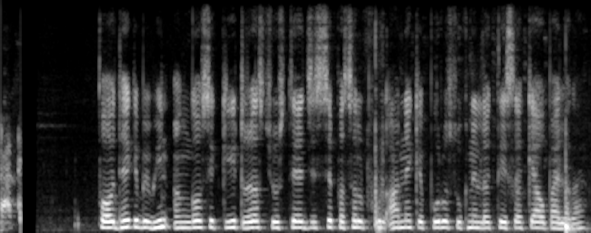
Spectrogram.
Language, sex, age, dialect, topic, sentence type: Magahi, male, 18-24, Western, agriculture, question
